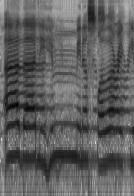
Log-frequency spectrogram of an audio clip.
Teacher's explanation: آذانہم من الصواعق میں میم ساکن کے بعد دوسری میم ہے تو یہاں پر ادغام شفوی کا قاعدہ ہوگا، یعنی میم ساکن میں ہم غنہ کر کے پڑھیں گے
